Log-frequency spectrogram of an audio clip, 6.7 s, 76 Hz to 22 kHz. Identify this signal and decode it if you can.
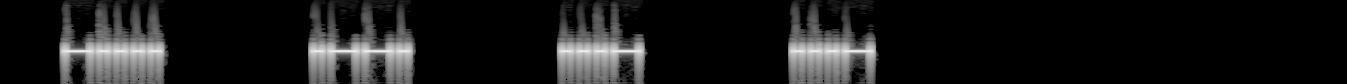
Morse code, heard as a keyed tone, about 28 wpm, spaced as for 10 wpm, 700 Hz. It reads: 6PVV
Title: USA Call Signs - 6 Characters - 6x Character Spacing - 28wpm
